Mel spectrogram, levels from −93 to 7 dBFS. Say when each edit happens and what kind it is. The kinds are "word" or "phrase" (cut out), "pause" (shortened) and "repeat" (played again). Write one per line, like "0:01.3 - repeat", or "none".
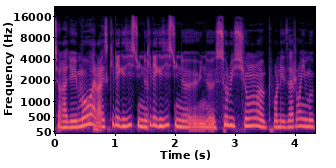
0:01.5 - repeat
